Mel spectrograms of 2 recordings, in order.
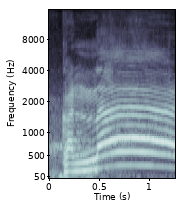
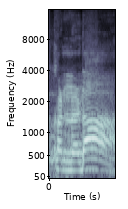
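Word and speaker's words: Kannada: कन्नड़ डी ए बोल कन्नडा लेकिन कन्नड़ है कन्नड़ है कन्नडा नहीं पढ़ते इसे कन्नड़ ठीक है तो डी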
